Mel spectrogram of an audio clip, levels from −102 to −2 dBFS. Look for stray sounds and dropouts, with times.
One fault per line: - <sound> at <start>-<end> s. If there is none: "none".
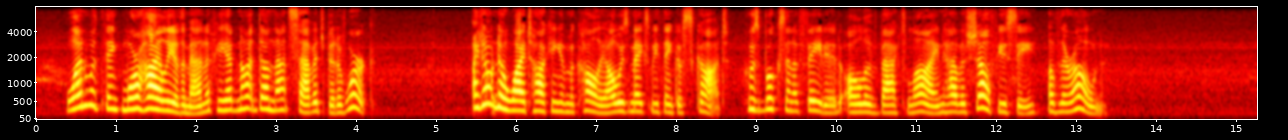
none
